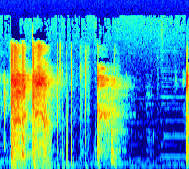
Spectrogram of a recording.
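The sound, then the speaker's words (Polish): A coughing fit after choking: several harsh, loud coughs and throat-clearing bursts in quick succession, then a short silence before one more cough. “Przepraszam, no, zakrztusiłem się.”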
